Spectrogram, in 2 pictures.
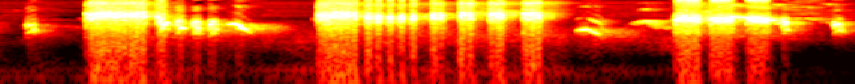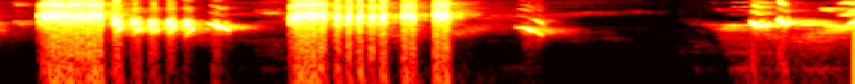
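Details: Long-tailed shrike giving loud grating bursts, each ending in a short slurred whistle, repeated in phrases about every second and a half.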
